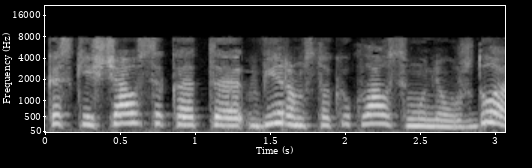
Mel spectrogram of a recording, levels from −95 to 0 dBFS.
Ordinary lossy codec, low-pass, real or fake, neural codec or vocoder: AAC, 24 kbps; 19.8 kHz; fake; vocoder, 44.1 kHz, 128 mel bands every 256 samples, BigVGAN v2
